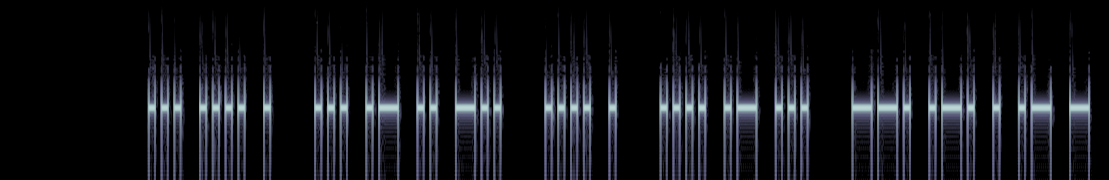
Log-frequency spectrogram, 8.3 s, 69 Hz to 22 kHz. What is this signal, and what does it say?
Morse code, heard as a keyed tone, about 25 wpm, 700 Hz. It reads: SHE SAID HE HAS GREAT
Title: Sentences from Top 1300 Words 25wpm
